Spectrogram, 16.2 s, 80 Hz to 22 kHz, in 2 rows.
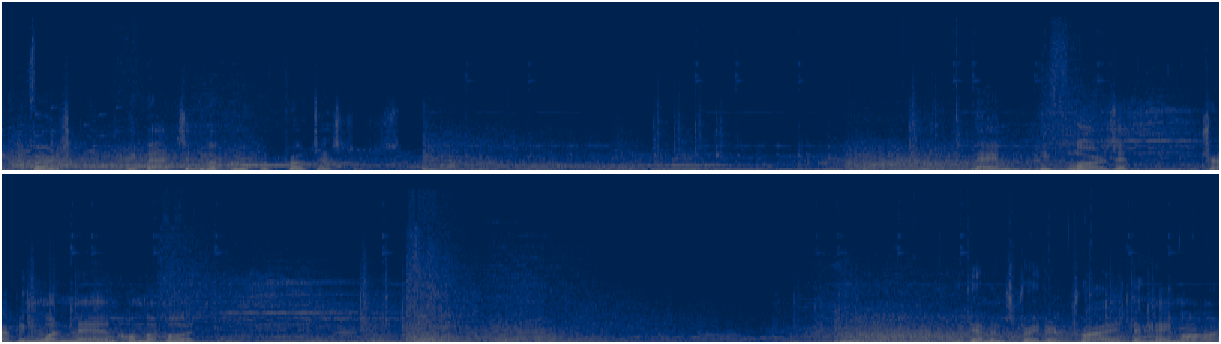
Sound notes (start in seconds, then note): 3.1 intense orchestral music; 5.4 car revving; 9.4 dramatic beat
